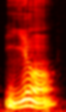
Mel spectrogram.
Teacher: य का उच्चारण स्थान तालू है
